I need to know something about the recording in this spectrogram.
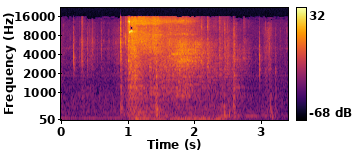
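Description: A heavy metal door slides open with a loud hiss.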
